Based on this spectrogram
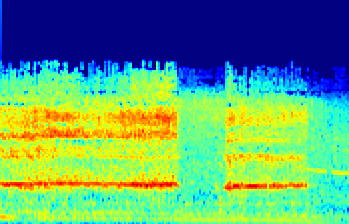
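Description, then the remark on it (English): A car's tires screech in a long, loud, high-pitched squeal as a passenger grabs the emergency brake, break off briefly, then squeal again before the sound fades as the car skids to a stop. “You've got your nerve grabbing my emergency brake.”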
